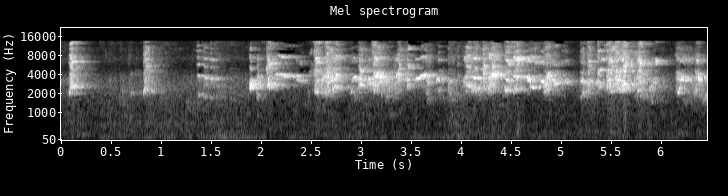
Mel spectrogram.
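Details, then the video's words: Mixed lovebirds of various types keep up a busy, piercing twitter. A few short early notes give way after two seconds to an almost continuous wall of harsh overlapping chirps. "ibat ibang klasing uri ng love birds sarap nilang pakinggan habang na humuhuni"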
